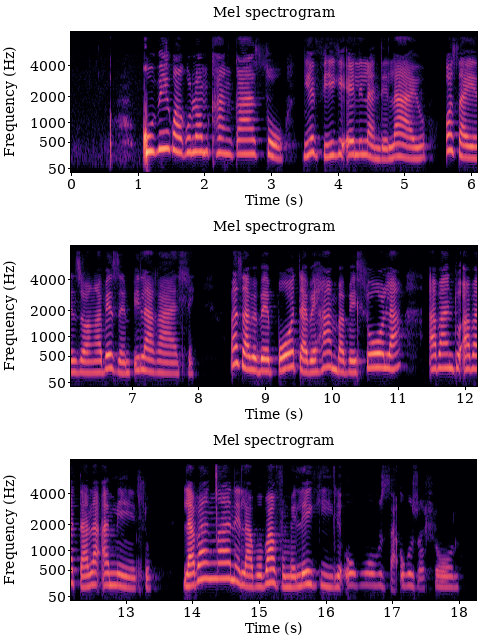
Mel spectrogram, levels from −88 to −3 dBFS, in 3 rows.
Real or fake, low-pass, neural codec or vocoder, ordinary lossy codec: real; 7.2 kHz; none; MP3, 48 kbps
